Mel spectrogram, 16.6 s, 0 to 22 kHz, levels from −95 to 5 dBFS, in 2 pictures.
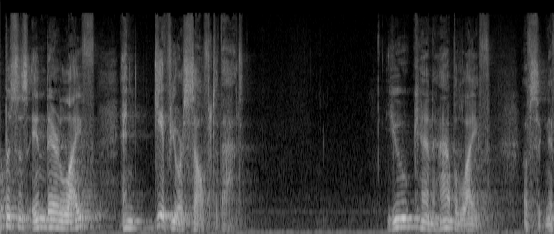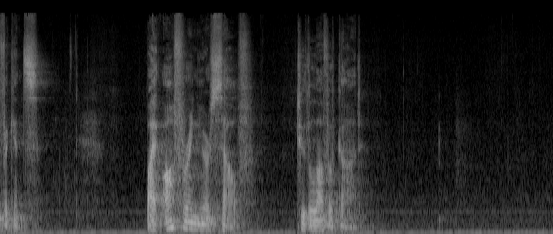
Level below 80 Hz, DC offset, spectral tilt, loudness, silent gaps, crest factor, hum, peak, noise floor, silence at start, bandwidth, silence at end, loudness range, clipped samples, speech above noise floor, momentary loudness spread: -58 dBFS; under 0.1%; -4.5 dB/octave; -32 LUFS; none; 24 dB; none; -10 dBFS; -59 dBFS; 0 s; 17 kHz; 1.4 s; 11 LU; under 0.1%; 28 dB; 18 LU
